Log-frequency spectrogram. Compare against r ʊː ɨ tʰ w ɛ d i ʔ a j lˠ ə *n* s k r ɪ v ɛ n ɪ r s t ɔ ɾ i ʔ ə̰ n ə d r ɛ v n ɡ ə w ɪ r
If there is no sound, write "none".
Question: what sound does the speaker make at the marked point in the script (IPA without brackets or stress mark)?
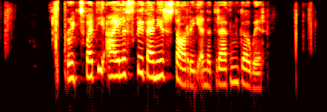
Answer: none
